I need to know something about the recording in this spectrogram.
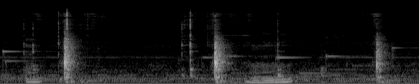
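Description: Background music under three sharp clinks about a second and a half apart, a spoon knocking against a bowl as sauce is stirred, with a short spoken "ừ" near the start.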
